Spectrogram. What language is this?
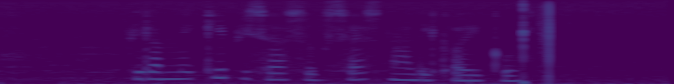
Javanese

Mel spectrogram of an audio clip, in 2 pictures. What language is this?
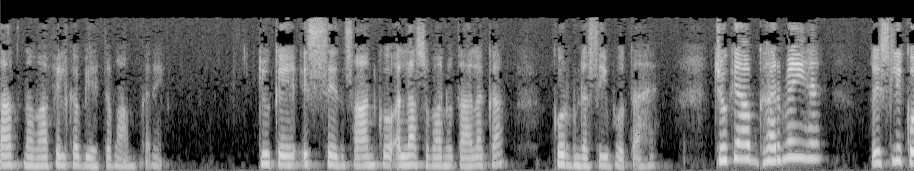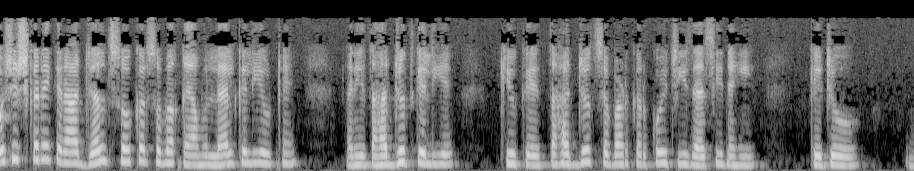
Urdu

